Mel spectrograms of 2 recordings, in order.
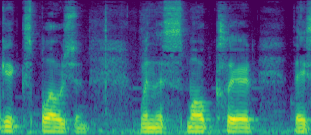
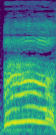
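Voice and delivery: sudden high startled scream; 4 dB louder than usual. A narrator's reading. Son screaming as his father turns into a dragon. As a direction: shriek at the sight. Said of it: "screamed Radius".

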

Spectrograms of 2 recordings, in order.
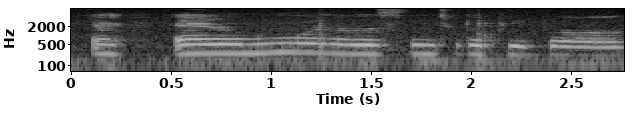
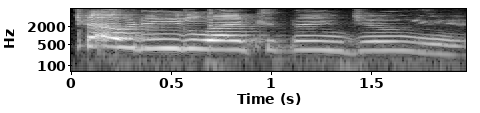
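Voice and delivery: shouting; 4 semitones higher, 20 dB louder than usual. Real, not acted. Child shouts name into mic.

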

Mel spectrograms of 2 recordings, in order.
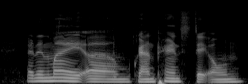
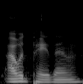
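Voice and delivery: normal talking voice

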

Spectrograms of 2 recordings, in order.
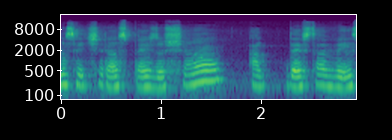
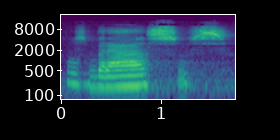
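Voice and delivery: guided relaxation; slower than usual. Acted. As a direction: slowly talk the body into rest.

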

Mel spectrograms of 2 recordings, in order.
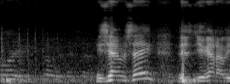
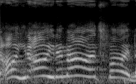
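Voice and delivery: friend brushing it off; 14 semitones higher than usual. Retold or imitated.

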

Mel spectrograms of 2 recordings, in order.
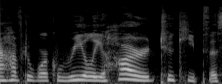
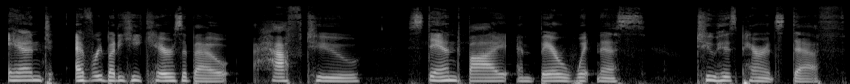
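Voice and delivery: ordinary talk

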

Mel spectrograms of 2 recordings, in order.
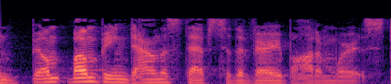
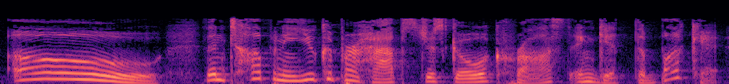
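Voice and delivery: coaxing goblin; 7 semitones higher than usual. A narrator's reading.

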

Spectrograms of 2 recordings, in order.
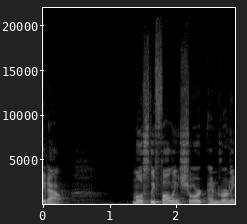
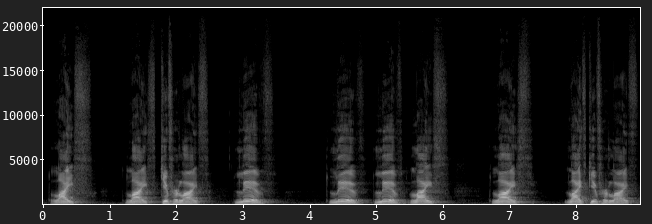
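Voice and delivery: loud, broken repeated plea, reliving it; a retold prayer, loud and desperate; desperate pleading cry; 3 semitones higher, 5 dB louder, much slower than usual. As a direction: cry out the words again and again as if begging for her life. Desperate prayer at wife's deathbed.

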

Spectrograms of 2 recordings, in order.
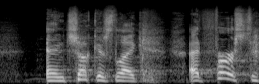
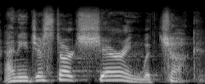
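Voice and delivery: usual speaking voice

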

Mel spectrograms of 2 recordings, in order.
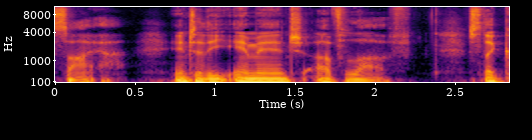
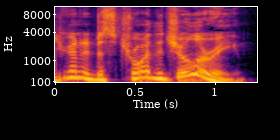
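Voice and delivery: much higher and faster alarm; panicked protest; 11 semitones higher, faster than usual. Retold or imitated. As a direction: blurt it out in a rush of fear. Woman panics again.

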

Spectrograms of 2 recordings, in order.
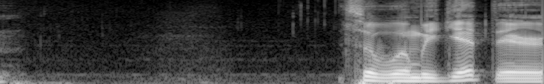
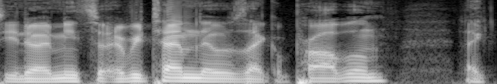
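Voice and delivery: ordinary talk

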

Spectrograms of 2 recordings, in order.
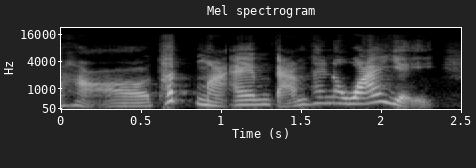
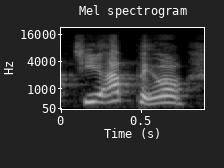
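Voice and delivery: usual speaking voice

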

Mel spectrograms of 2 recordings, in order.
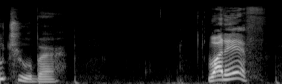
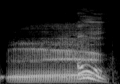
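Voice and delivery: very low mock groan; deep ooh.

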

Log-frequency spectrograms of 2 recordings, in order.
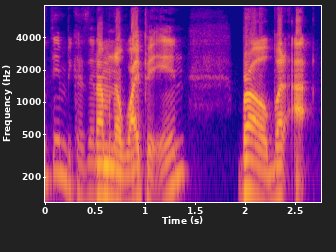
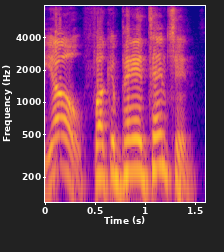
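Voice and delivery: higher-pitched call to a driver; retold annoyed call-out; 8 semitones higher than usual. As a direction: call out as if scolding a distracted driver. Retells yelling at a distracted driver.

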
